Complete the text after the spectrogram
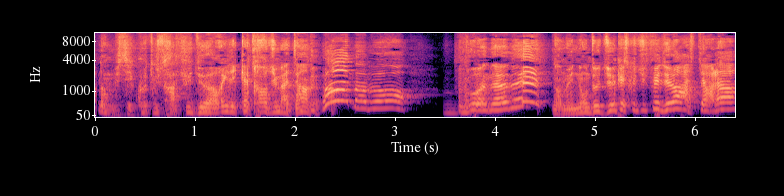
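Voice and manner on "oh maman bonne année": put-on drunken cheer. Drunk son cheerfully greeting his mother at the door.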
